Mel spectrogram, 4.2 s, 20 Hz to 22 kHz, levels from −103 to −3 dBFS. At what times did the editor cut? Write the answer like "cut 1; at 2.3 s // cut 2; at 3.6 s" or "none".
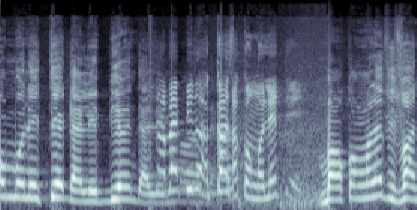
cut 1; at 2.3 s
